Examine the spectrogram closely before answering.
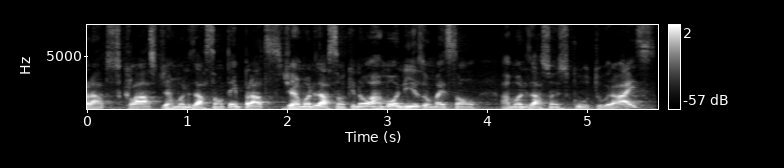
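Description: A medium-pitched man speaks at a moderate pace with audible room echo. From Minas Gerais, Brazil. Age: 40s. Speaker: craft brewer. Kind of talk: casual chat.

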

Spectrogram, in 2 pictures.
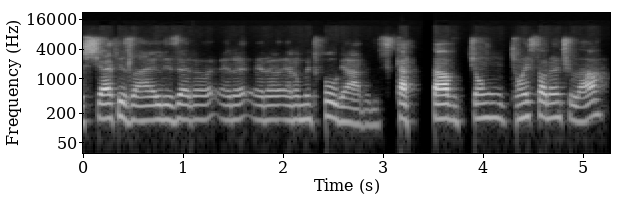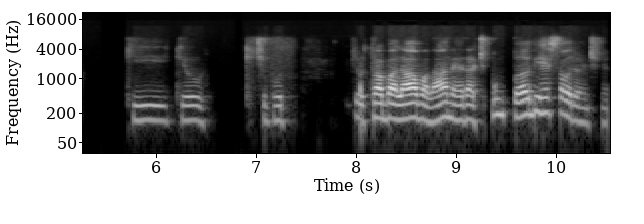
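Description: The man keeps a moderate pace and fairly even intonation at a fairly high pitch. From Brazil, São Paulo. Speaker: electrical engineer and immigrant. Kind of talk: casual interview. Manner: halting, many repetitions.

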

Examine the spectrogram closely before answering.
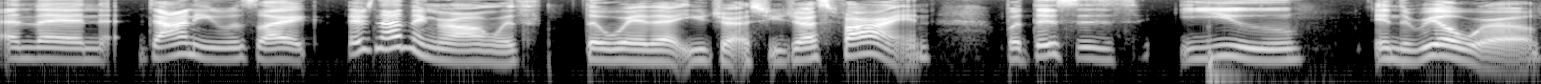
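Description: A woman's normal speaking voice at a medium pitch, fairly slow pace and ordinary pitch variation, on a very clean recording with a silent background. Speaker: music podcast co-host. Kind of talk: casual chat.

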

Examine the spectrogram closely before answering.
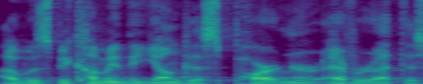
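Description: In an American accent, a man with a normal speaking voice talks at a moderate pace and a medium pitch. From US, New Jersey. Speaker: financial advisor, retired hedge fund partner. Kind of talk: podcast interview.

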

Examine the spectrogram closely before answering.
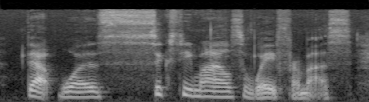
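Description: A woman with an American accent and ordinary pitch variation on a very clean recording with a silent background. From US West, San Diego County. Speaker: aunt of the host, mother. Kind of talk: casual interview.

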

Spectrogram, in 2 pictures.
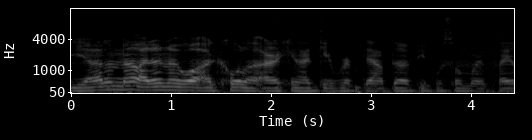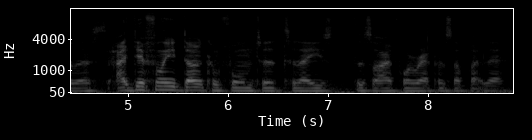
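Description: Audible room echo surrounds a man speaking fairly quickly at a medium pitch. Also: fairly even intonation. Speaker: university student. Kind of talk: casual chat.

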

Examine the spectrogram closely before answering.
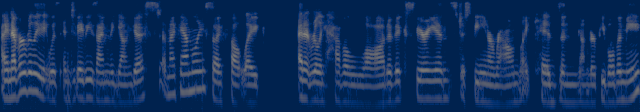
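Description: A woman with an ordinary speaking voice talks at a fairly quick pace and fairly low pitch, with ordinary pitch variation. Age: 30s. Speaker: podcast guest. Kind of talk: casual chat.

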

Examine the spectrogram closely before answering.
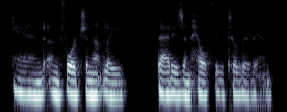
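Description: Against a quiet background, a man speaks at a fairly slow pace in a fairly low, somewhat breathy voice with a dark, mellow tone. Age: 50s. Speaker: podcast host. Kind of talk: solo Q&A podcast monologue.

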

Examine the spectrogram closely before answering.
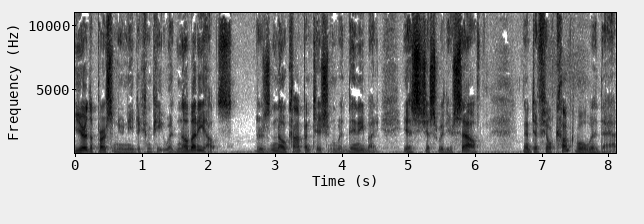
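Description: Against a quiet background, a man with vocal fry talks fairly quickly at a medium pitch with ordinary pitch variation. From Tennessee. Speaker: musician and music academy owner. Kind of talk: casual interview. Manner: halting.

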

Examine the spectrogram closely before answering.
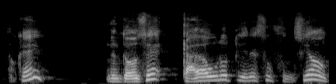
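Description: A man talks at a fairly slow pace in a somewhat breathy voice. His pitch swings very widely. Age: 60s. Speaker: TV and radio entertainer. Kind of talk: casual interview.

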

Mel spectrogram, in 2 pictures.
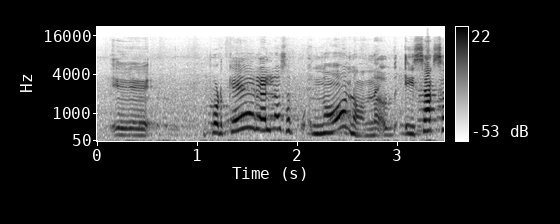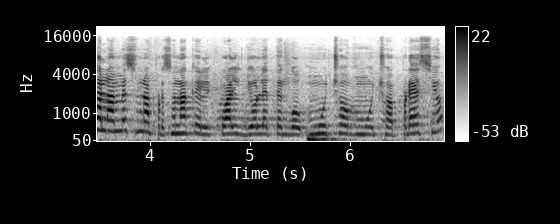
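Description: A woman's raised, projected voice, high in pitch, at a moderate pace amid noticeable background noise. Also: lively intonation. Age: 40s. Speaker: comedian and psychologist. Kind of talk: casual chat.

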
